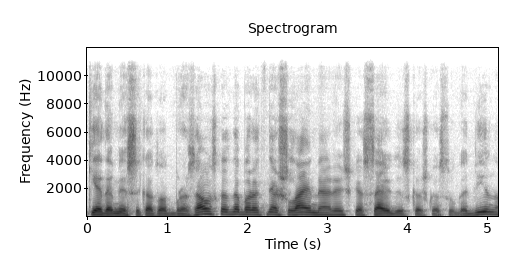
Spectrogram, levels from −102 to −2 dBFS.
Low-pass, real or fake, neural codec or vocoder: 10.8 kHz; fake; autoencoder, 48 kHz, 128 numbers a frame, DAC-VAE, trained on Japanese speech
